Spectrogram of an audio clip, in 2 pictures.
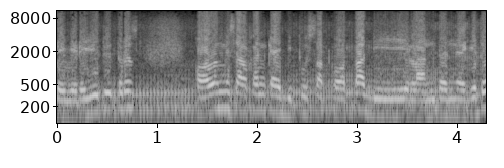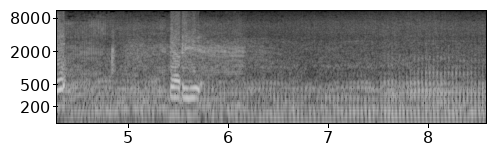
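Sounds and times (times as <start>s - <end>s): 
speech: 0.0s - 4.6s, 5.4s - 5.9s
motorcycles roaring past: 0.0s - 8.5s.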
